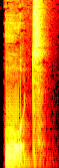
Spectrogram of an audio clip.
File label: "aught", British; ɑː - ɔː; English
